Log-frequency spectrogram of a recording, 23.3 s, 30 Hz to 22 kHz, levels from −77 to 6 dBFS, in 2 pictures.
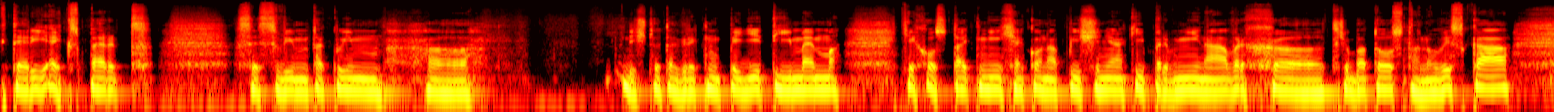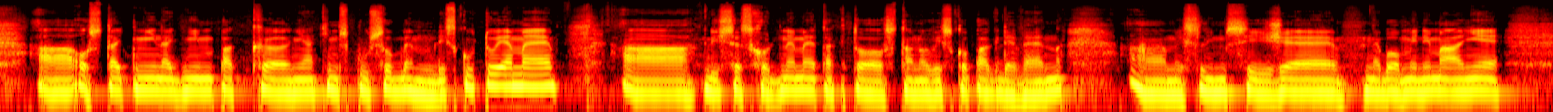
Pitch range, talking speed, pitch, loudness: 100-115 Hz, 115 wpm, 110 Hz, -19 LUFS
